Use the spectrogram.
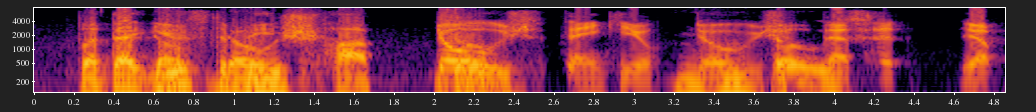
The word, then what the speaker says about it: doge: prior to dog yes it wasn't it was douge i think it was pronounced it's d-o-g i don't know how it's pronounced but that used to pop doge thank you that's it yep but the the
